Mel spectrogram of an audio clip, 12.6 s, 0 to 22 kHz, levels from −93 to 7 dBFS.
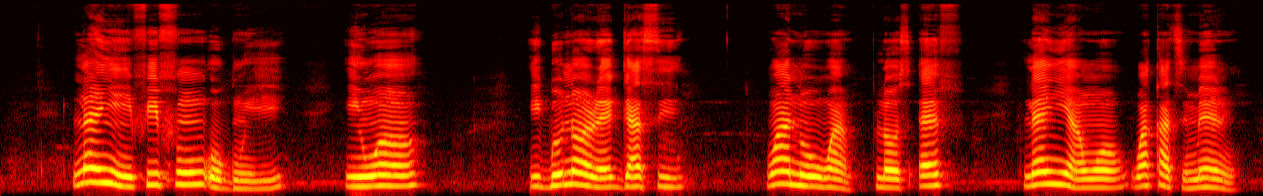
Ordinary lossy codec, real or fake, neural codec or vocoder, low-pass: none; real; none; none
